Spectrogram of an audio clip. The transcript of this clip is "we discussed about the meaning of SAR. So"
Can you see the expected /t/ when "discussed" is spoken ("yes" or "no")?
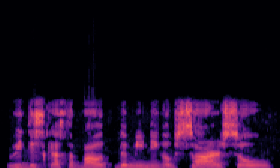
yes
